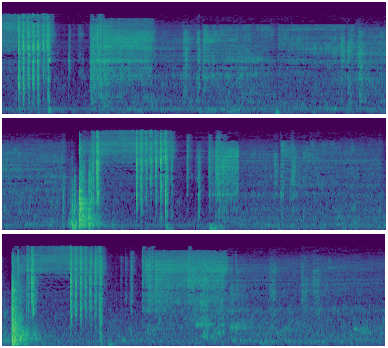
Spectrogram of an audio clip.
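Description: Laser cutting machine cutting steel plate: the cutting head's gas jet hisses in several loud bursts separated by pauses of quieter hiss. Some bursts carry a rapid crackling pulse.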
